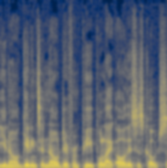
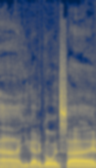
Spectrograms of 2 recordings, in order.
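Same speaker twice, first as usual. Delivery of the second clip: teasing, mocking tone, higher; 3 semitones higher than usual. Retelling how friends teased them about going inside: imitating friends mocking. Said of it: "clowning on us".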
